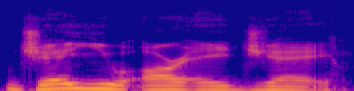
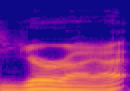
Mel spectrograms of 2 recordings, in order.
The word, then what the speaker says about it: Juraj: Now Uri, uh his name by the way is spelled J U R A J.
